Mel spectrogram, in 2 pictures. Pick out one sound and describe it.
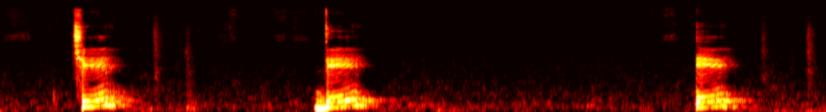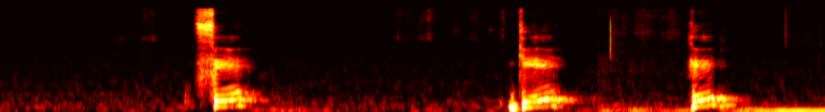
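A young man speaks short words clearly, pausing between them.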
